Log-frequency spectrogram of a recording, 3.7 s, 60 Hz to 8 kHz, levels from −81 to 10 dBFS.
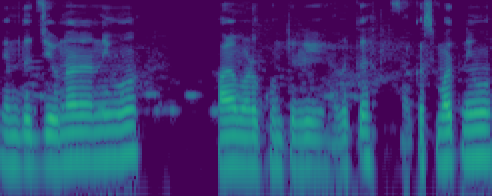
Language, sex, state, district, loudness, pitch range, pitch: Kannada, male, Karnataka, Dharwad, -31 LUFS, 130-155 Hz, 140 Hz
